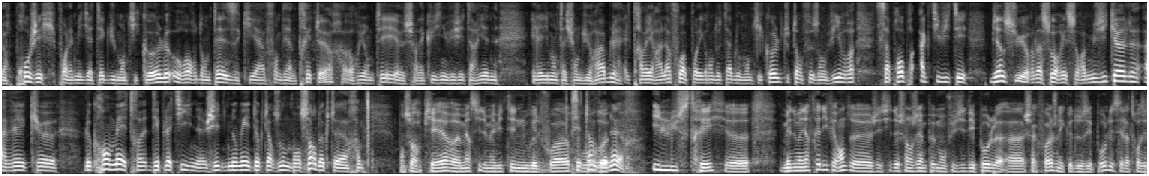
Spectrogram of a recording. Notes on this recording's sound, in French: Radio Grenouille au Festival Kouss Kouss 2022 - Le Monticole Culinaire. Le Grand Pastis délocalise son plateau et s'invite au Monticole culinaire, un tout nouveau « laboratoire » culinaire qui voit le jour au Plan d'Aou.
